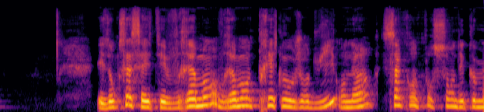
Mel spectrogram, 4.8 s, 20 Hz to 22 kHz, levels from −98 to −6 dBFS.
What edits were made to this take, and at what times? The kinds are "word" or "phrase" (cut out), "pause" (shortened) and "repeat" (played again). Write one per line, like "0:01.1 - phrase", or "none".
0:02.8 - phrase
0:03.8 - pause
